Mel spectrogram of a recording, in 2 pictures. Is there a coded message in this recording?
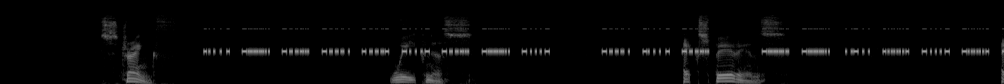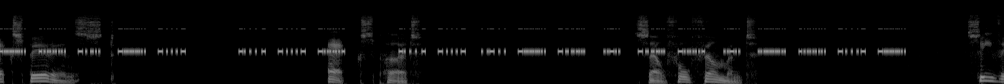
Yes: Hellschreiber (Feld-Hell, 122.5 baud) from 2.0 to 19.1 s, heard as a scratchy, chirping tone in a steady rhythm, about 1750 Hz. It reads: VERFAHREN FUR BETONDECKEN UND UNTERIRDISCHE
